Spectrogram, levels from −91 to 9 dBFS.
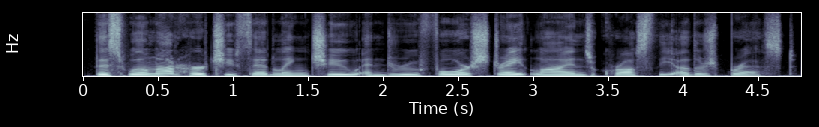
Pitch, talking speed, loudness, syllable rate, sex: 175 Hz, 215 wpm, -17 LUFS, 4.3 syllables/s, female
